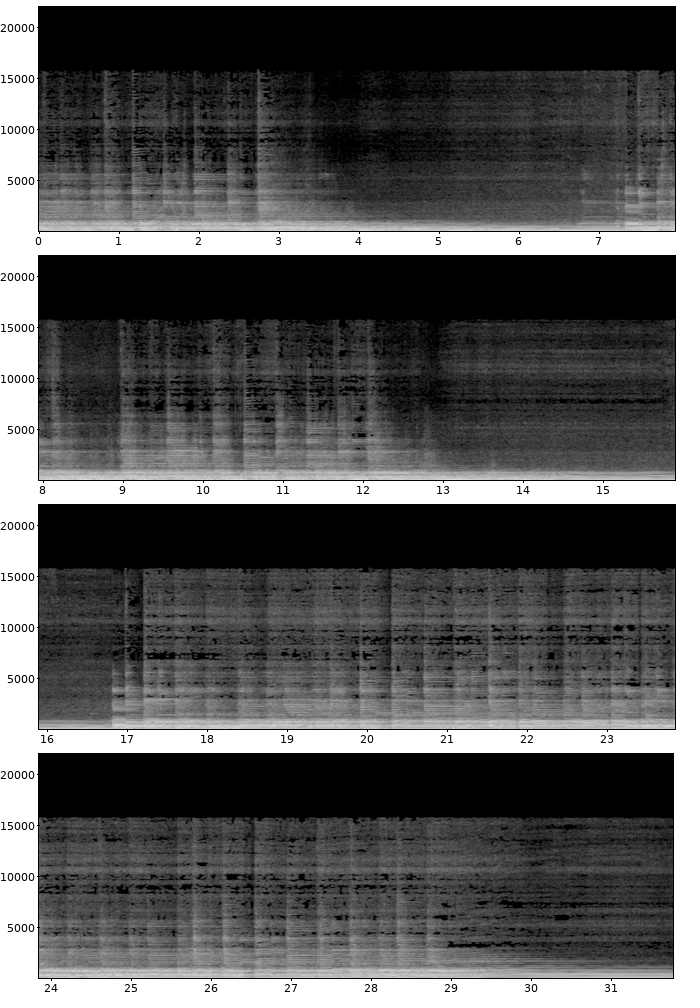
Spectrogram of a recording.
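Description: Electric guitar played through the Gonk! fuzz pedal, a Clari(not) clone, switched on: fuzzy held chords and notes, with the playing changing about seven and again about seventeen seconds in.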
